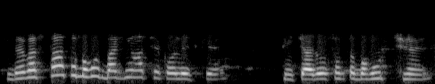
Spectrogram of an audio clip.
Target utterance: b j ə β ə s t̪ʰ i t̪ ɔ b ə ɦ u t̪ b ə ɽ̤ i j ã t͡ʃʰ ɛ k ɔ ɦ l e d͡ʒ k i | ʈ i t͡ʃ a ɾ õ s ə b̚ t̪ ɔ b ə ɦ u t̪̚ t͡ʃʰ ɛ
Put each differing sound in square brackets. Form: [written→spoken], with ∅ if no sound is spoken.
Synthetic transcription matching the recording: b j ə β ə s t̪ʰ [i→a] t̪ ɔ b ə ɦ u t̪ b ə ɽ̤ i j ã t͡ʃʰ ɛ k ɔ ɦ l e d͡ʒ k [i→e] | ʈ i t͡ʃ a ɾ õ s ə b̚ t̪ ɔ b ə ɦ u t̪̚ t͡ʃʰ ɛ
